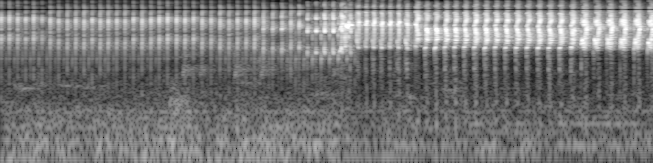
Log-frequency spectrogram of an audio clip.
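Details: Lovebird long trill as a lure to make other lovebirds sing: steady rapid pulsing chatter of high notes that grows louder and harsher midway and continues without a break.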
